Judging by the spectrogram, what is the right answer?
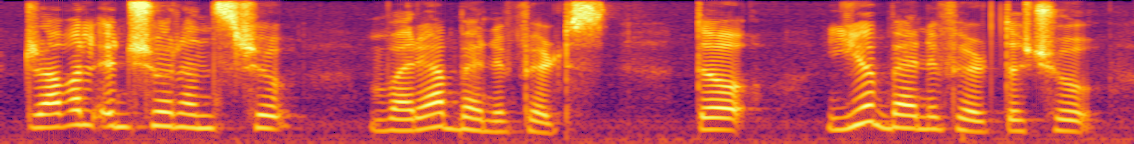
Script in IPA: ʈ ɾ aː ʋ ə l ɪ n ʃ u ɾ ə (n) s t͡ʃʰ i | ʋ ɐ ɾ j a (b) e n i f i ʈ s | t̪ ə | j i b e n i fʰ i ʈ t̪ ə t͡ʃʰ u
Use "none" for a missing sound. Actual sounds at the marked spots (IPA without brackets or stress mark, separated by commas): n, b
